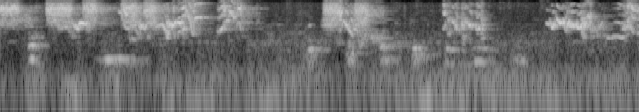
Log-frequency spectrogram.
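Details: Budgie family at play, giving bursts of shrill, scratchy chirps separated by short gaps, with a few lower, clipped notes between the bursts.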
